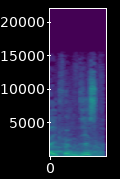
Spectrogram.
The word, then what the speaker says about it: iPhone X: Autre nouveauté de cet iPhone X, à prononcer iPhone 10, c'est ce double capteur photo.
